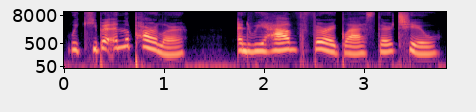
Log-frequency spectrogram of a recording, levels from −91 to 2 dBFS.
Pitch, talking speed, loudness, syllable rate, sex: 240 Hz, 220 wpm, -17 LUFS, 5.2 syllables/s, female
